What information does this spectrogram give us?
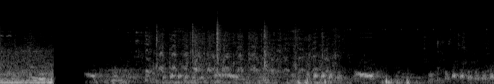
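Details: Pet fantail pigeons, black and white, coo in low rolling bursts after a brief break, with scattered clicks and shuffling sounds in the background.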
